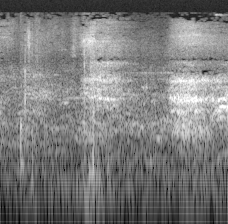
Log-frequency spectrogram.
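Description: An elderly man gasping and sobbing in short breathy bursts, one about a second in and a louder one near the end.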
